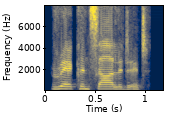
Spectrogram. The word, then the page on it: reconsolidate: Indian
